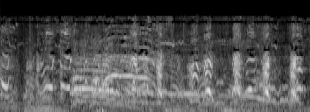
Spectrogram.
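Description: Several dogs yelping and howling, long wavering calls overlapping one another, then shorter separate barks and yelps, about two a second, over the last couple of seconds.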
